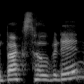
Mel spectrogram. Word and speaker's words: Buxhoeveden: me my name is bucks hobartin is how you say that very very long name there i am a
